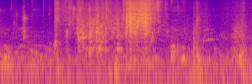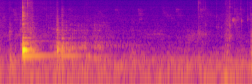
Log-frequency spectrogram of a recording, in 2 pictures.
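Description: Water sloshes and splashes as mud and soil are rinsed off freshly dug underground food in a basin, with intermittent splashes and one sharper clatter midway, fairly close and moderate in level.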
